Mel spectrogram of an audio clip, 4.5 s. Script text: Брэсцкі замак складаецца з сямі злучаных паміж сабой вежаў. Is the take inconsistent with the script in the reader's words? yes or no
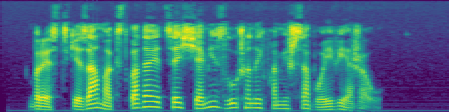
no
